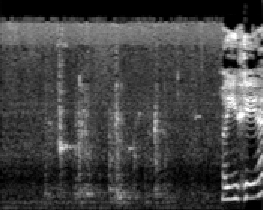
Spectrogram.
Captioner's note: metallic squeaking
